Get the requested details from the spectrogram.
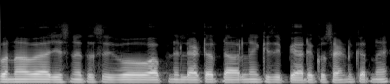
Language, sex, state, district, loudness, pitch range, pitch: Hindi, male, Delhi, New Delhi, -16 LUFS, 110-115 Hz, 110 Hz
